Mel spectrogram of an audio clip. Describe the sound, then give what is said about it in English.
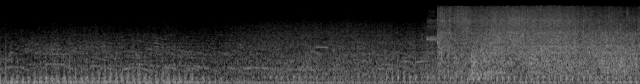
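A Navy firefighting helicopter's rotor thumps in a steady, rapid chop, fairly loud, and then a sudden broad roar of rushing noise swells over it for the last couple of seconds. “Word is now that the Navy has been called in to airdrop one of those helicopters that puts out wildfires full of iced tea into this man's gullet.”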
